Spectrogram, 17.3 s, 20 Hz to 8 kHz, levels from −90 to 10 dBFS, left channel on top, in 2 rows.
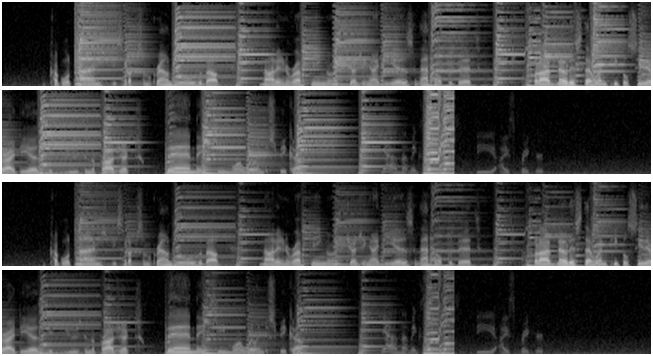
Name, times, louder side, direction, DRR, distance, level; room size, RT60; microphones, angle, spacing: voice 1, 0.6-6.3 6.8-10.5 10.8-12.7, left 2 dB, 10° left, 0.4 m, -30 dB
sound 1, 1.0-2.0 2.3-3.6 4.0-5.4 5.7-8.8 9.1-10.5 10.8-11.0 11.3-12.3 12.5-13.9 14.3-14.7, left 7 dB, 60° left, 1.2 m, -32 dB
voice 2, 13.7-15.9, right 1 dB, 5° right, 8.0 m, -52 dB
head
